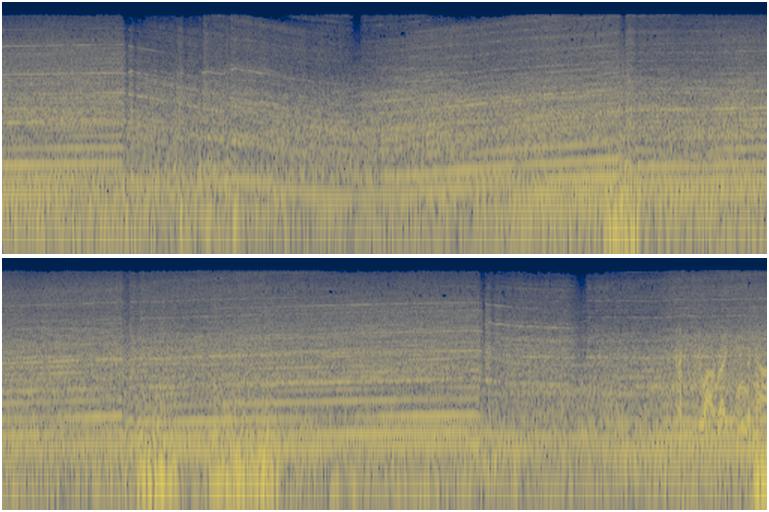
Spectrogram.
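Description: A racing car engine roars, revving up and dropping with each gear change.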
